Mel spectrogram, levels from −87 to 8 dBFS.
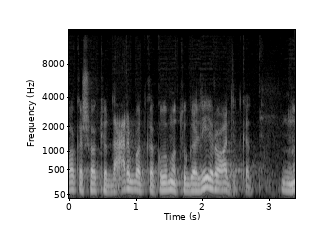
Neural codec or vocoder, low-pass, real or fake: vocoder, 44.1 kHz, 128 mel bands, Pupu-Vocoder; 14.4 kHz; fake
